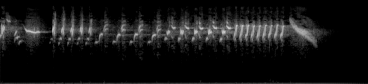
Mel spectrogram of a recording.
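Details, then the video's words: Goldfinch song from Parva, 2015: a whistled slur, then rhythmic high chirps accelerating into a steady rattling trill, capped by a buzzy falling note. "Goldfinch song 2015/ Canto Jilguero Parva 2015"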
